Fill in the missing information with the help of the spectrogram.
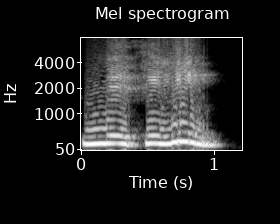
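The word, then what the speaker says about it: nephil: y pH intermedia nepil se pronuncia nefil en el original hebreo esta palabra en su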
